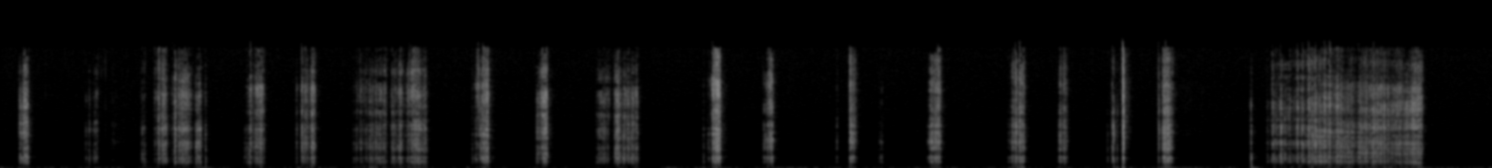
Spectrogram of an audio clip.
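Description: A thin bamboo ear pick scratches the textured patch on the chick page of an open cardboard board book, over and over. The result is a series of short, dry, bright scratchy strokes, broken by a few longer rasping scrubs, most noticeably a sustained one near the end.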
